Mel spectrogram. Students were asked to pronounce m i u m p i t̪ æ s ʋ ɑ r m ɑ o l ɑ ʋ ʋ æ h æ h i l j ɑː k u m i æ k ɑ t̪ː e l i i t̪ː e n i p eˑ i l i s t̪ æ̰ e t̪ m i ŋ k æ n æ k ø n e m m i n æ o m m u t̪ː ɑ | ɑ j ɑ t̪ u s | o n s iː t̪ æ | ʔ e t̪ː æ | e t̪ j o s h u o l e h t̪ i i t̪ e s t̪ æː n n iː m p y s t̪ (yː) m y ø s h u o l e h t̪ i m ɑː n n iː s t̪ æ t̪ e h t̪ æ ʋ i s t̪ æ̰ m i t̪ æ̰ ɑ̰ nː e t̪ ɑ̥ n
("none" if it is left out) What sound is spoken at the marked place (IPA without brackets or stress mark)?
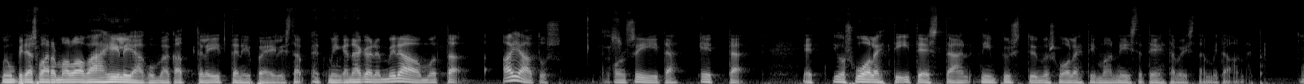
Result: yː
